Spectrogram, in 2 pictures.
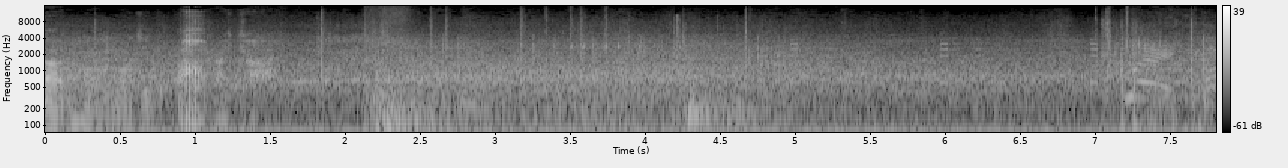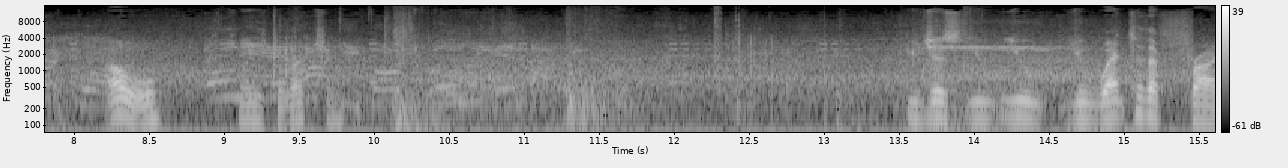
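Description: A hockey stick smacks a puck with sharp clicks.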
